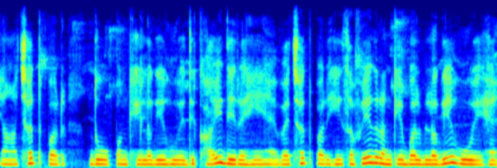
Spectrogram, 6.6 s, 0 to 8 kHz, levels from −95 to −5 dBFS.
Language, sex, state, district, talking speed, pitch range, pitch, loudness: Hindi, female, Chhattisgarh, Bilaspur, 170 wpm, 205-220 Hz, 210 Hz, -26 LUFS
